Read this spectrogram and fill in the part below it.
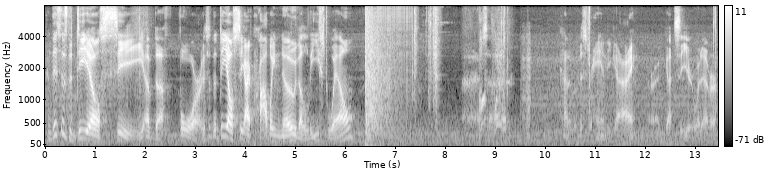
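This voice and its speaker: A man's voice: lowish voice, huge pitch swings, measured pace, gravelly, background noise. A man giving casual, rambling gameplay commentary, thinking aloud in a conversational way as he plays. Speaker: gamer, let's play host.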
